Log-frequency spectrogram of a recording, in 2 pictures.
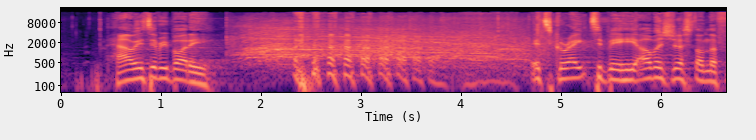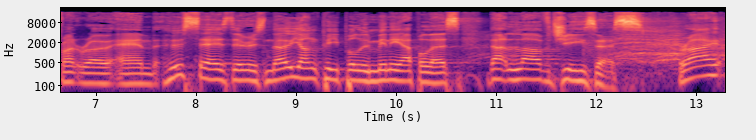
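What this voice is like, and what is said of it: Mixed Australian and English accent. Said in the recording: “he has an Australian and an English accent. He was born in Australia, spent a decade in London. That creates the most godly accent you've ever heard in your entire life”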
